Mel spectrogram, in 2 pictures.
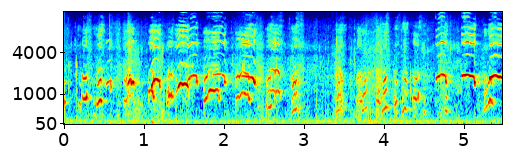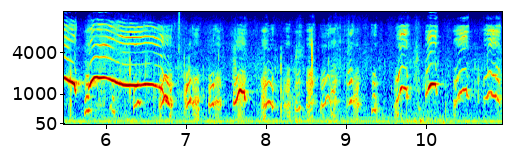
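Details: Two-week-old Golden Retriever puppies of the Dream Litter, eyes newly open, wobbling in a whelping box while their mother Mercedes cleans and nurses them; several pups give overlapping squeaky, arched whines and whimpers in rapid succession over a steady low hum.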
